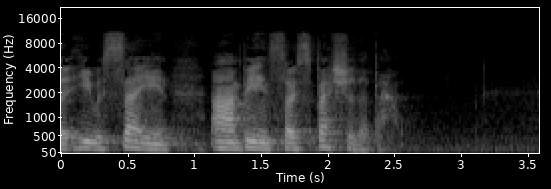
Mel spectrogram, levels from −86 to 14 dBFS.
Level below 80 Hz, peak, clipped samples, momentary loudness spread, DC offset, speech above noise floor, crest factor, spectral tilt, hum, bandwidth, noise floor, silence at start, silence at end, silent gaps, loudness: -72 dBFS; -12 dBFS; under 0.1%; 14 LU; under 0.1%; 31 dB; 22 dB; -5 dB/octave; none; 10.5 kHz; -64 dBFS; 0 s; 1.05 s; none; -32 LUFS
